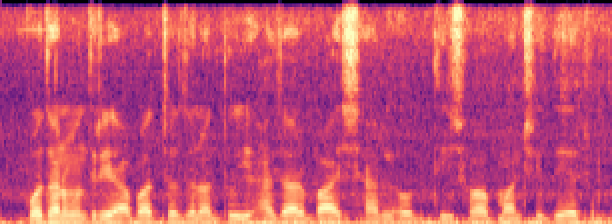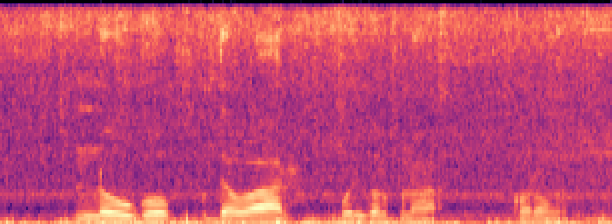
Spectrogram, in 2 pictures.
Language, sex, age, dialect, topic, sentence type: Bengali, male, 18-24, Rajbangshi, banking, statement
